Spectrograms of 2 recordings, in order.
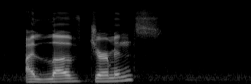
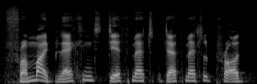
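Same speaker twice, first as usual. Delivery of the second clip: careful Bavarian-tinged German accent. Shown as a demonstration. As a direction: read it out in German-accented English. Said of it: "I will do my best German accent".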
